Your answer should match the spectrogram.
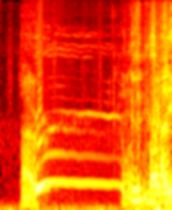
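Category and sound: animal, puppy howling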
